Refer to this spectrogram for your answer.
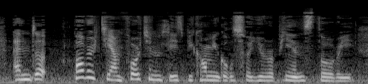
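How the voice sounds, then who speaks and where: Speaking at a very fast pace in an Italian accent, a woman uses a medium pitch and ordinary pitch variation over noticeable background noise. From Italy. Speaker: journalist, audience member. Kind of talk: audience question.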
